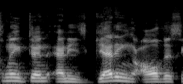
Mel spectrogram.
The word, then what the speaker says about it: LinkedIn: like LinkedIn they'll say link it in but he does that on purpose and then everyone starts commenting you don't know how to pronounce LinkedIn and he's getting all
